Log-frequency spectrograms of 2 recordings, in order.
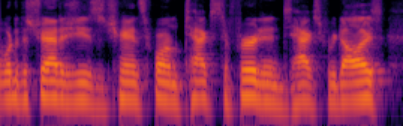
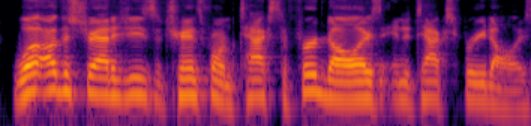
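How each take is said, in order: First: It is said quickly and mumbled. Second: It is said slowly and clearly.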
